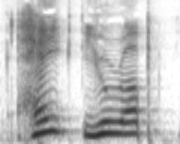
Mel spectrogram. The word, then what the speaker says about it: Hey Europe: Es ist das Hey Europe Jugend Europa Festival. Habe ich das jetzt richtig gesagt? – Ich bin Ihnen dankbar, dass Sie es ausgesprochen haben. Ja, das ist komplett richtig.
